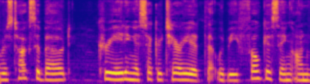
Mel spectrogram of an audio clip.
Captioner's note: speaking French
